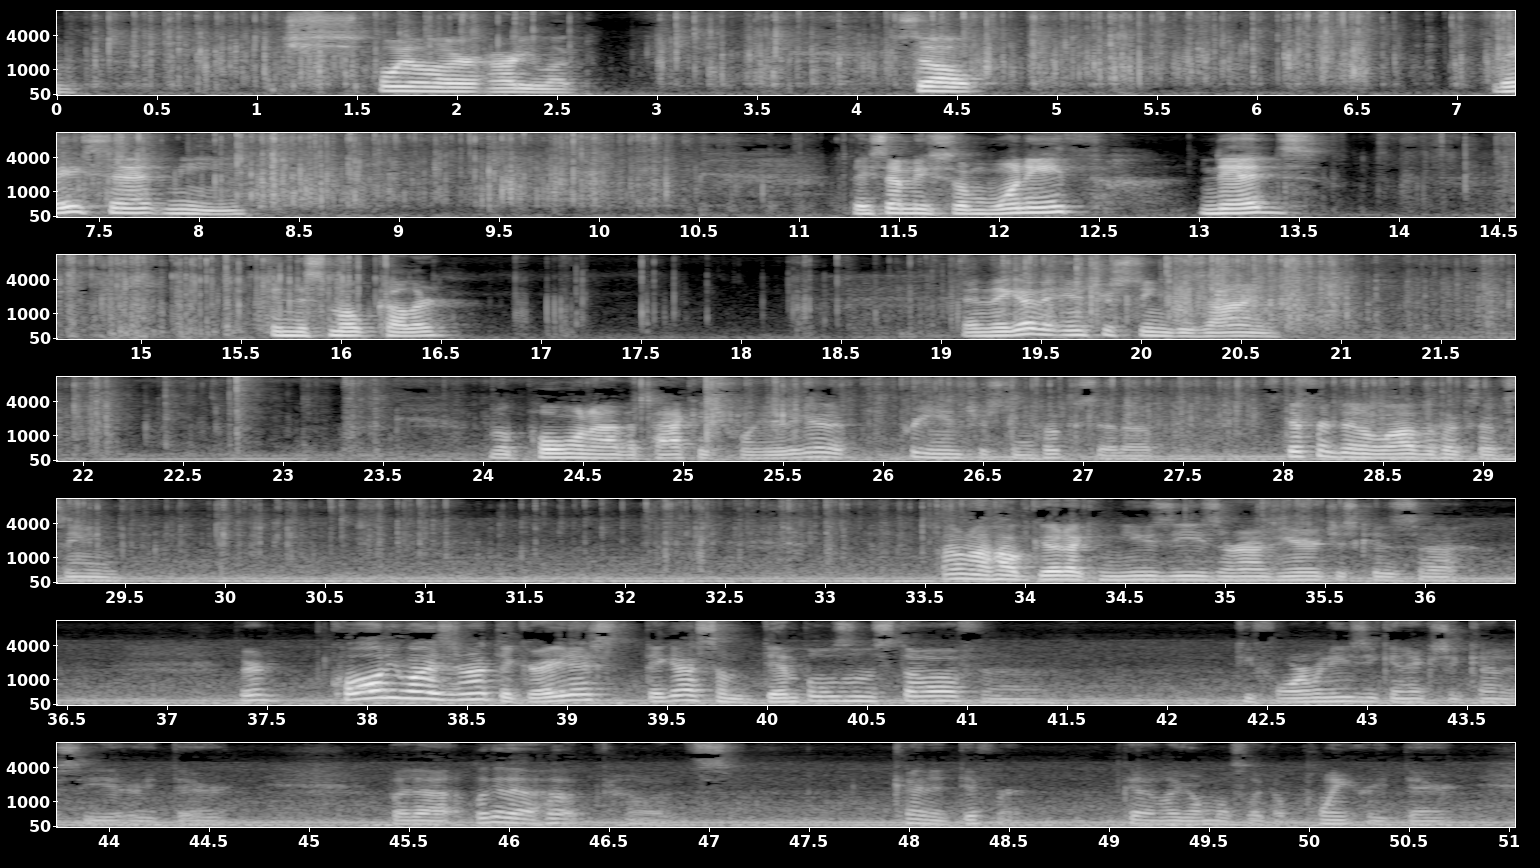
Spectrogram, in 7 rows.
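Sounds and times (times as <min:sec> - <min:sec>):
plastic packaging crinkling: 0:00.0 - 0:11.4, 0:13.6 - 0:35.8
steady low hum: 0:00.0 - 0:51.0.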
